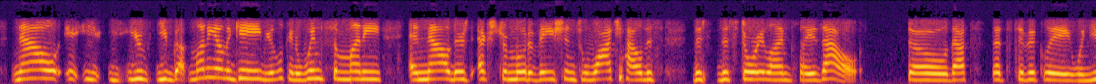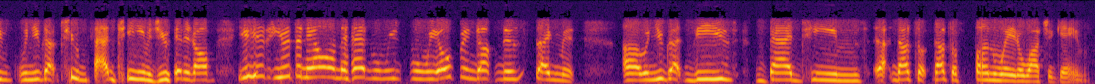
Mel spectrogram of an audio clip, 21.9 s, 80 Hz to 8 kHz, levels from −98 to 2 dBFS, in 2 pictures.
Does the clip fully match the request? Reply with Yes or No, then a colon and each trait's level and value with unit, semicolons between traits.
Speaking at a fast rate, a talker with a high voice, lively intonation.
No: fast, 220 wpm; very high, 255 Hz; narrow, 2.6 semitones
